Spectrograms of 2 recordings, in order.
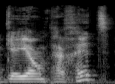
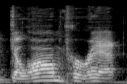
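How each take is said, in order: First: The name is said with a French accent. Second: The name is said with an American accent. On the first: "Are you actually French?" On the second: "I can pronounce it like an American"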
